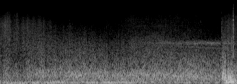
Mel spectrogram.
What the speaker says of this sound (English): Machine gun there, raking the rifle from there.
